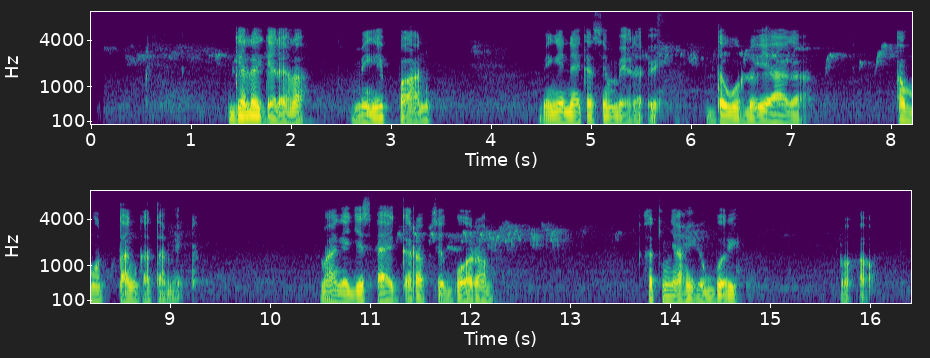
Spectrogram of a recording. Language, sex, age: Wolof, male, 18-24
